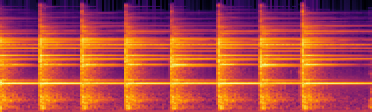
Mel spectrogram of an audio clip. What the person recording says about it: you think it's Sunday morning church service time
